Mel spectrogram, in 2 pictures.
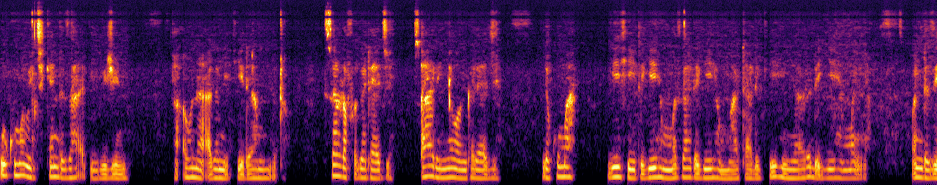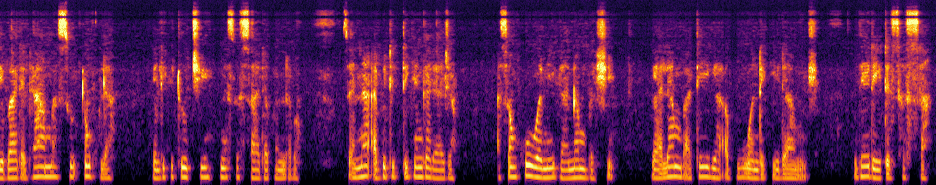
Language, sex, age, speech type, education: Hausa, female, 15-29, spontaneous, primary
